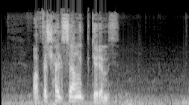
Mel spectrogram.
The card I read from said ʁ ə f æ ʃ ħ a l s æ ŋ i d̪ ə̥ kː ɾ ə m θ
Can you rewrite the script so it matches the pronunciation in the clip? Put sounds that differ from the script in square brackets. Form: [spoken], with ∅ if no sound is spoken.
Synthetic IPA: ʁ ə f æ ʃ ħ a l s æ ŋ i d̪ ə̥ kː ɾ ə m θ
